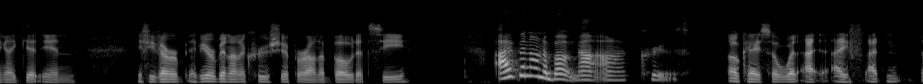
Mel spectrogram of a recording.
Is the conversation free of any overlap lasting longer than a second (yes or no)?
yes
